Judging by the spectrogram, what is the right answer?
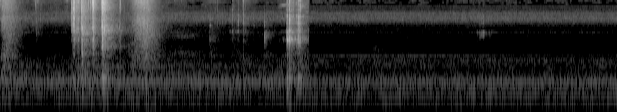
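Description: Seaweed crackers and their clear plastic clamshell tray being handled: a short run of sharp crackling clicks about a second in and another brief one near three seconds. A steady low hum runs underneath.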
